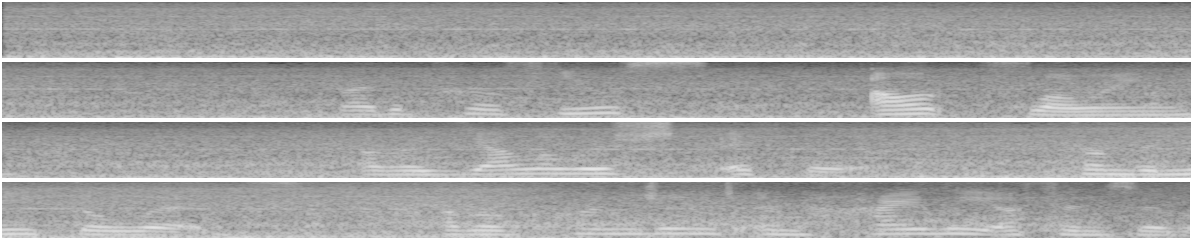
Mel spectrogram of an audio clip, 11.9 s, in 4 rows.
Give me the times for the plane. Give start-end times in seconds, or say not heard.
0.0-10.4.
